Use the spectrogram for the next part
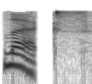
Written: lex

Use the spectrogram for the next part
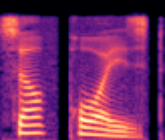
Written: self-poised

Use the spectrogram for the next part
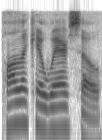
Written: pollice verso

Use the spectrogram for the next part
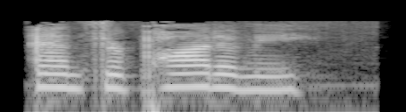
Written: anthropotomy

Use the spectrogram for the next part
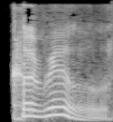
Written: couru

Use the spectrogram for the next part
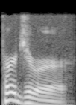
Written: perjurer

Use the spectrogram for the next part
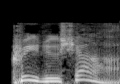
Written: cri du chat

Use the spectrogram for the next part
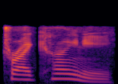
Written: trichinae

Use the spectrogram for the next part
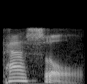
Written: passel

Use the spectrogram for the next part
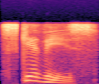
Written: Skivvies

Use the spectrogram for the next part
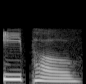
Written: Ipoh

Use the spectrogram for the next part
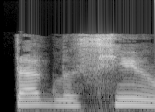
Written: Douglas-Home

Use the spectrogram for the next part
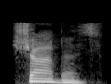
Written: Shabbas

